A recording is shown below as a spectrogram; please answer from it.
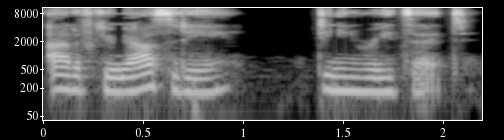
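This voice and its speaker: A woman reads a story aloud in a mellow, fairly low voice. She tells it at an easy pace and gives the dialogue light voices. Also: little pitch movement, normal speed. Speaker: podfic reader. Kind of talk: reading fan fiction aloud.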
